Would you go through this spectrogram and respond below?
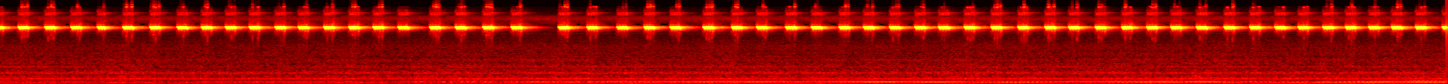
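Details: A long, steady train of loud, high-pitched chirps from a jerabang cricket, about four per second, ringing and clear, with one short break near the middle and a soft low rumble behind.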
